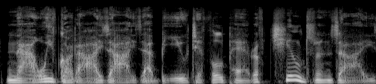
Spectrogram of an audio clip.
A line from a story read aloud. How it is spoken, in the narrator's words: he whispered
